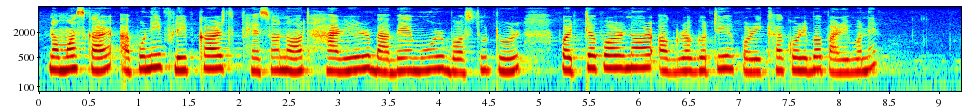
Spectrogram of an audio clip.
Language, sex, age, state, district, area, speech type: Assamese, female, 18-30, Assam, Dhemaji, urban, read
